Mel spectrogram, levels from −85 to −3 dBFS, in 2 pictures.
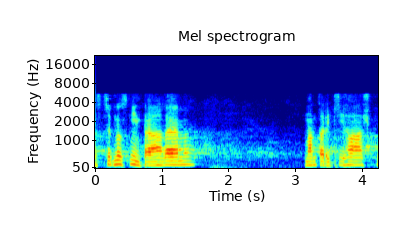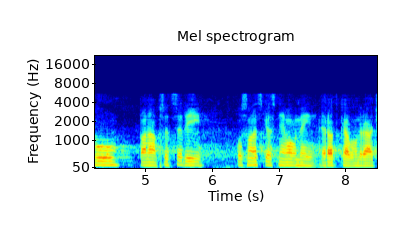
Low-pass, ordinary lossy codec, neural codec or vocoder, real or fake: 5.4 kHz; MP3, 32 kbps; codec, 16 kHz in and 24 kHz out, 1.1 kbps, FireRedTTS-2 codec; fake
